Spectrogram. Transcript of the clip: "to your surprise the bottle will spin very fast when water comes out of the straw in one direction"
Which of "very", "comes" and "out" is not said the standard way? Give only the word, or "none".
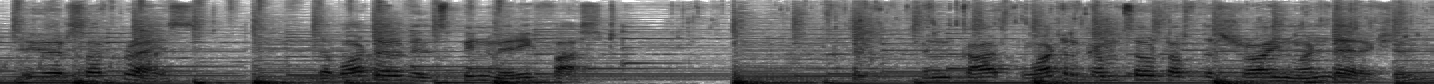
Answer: comes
